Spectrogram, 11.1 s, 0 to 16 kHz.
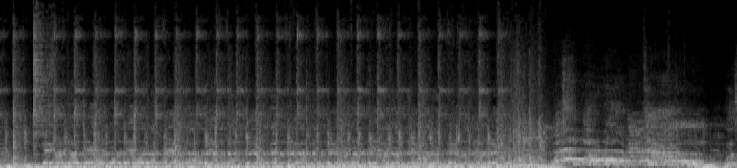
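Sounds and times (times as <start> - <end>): drum kit beat: 0.0 - 8.6
live rock band playing: 0.0 - 8.8.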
